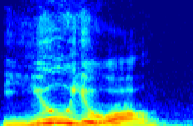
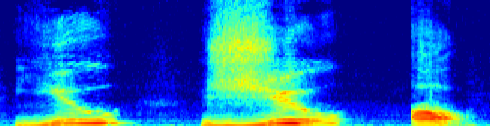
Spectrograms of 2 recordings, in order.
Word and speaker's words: usual: are very very common if you are someone that pronounces the word usual as usual I'm telling you you are not being understood let me show you how to pronounce the word usual correctly break it up into three syllables you jus oh that second syllable jus the one with the underline needs to be voiced put your hand on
